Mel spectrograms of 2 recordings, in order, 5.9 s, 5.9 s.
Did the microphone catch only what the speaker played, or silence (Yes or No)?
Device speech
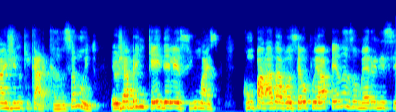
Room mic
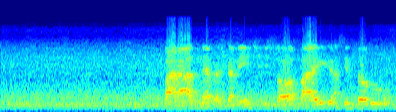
No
